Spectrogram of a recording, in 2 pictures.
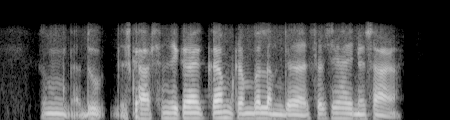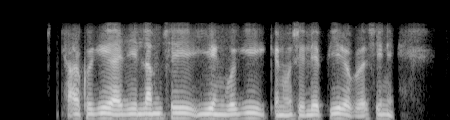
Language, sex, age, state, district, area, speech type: Manipuri, male, 30-45, Manipur, Churachandpur, rural, conversation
